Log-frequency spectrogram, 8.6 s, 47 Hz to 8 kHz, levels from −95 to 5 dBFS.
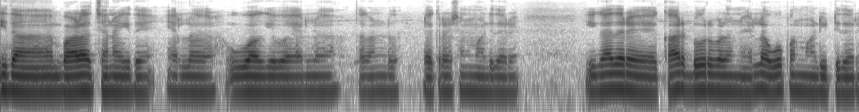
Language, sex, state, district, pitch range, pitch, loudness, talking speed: Kannada, male, Karnataka, Bellary, 120-130 Hz, 125 Hz, -19 LUFS, 110 wpm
